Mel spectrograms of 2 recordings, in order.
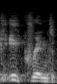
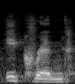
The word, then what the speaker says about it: Ickrind: say, "My name's Ekrind, by the way. what? Ekrind. That's spelled ICKRIND.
